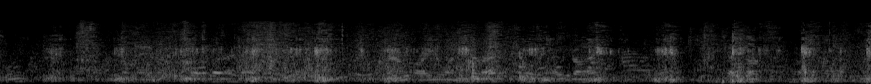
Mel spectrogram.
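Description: Indistinct, muffled voices over rough, continuous background noise.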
